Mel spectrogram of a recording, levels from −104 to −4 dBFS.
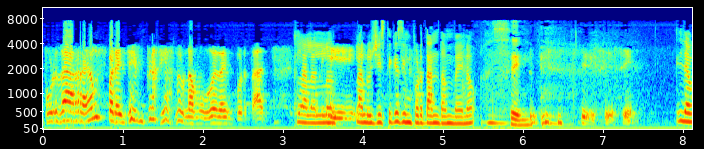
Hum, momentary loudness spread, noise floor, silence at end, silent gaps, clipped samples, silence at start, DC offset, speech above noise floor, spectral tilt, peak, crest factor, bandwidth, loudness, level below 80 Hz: none; 11 LU; -49 dBFS; 0 s; none; under 0.1%; 0 s; under 0.1%; 23 dB; -5.5 dB/octave; -10 dBFS; 16 dB; 8 kHz; -25 LUFS; -50 dBFS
